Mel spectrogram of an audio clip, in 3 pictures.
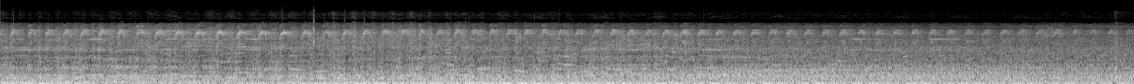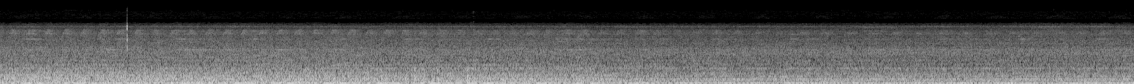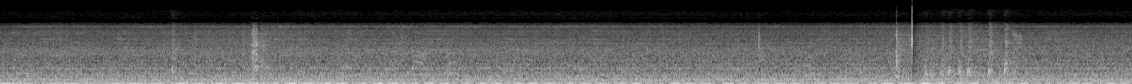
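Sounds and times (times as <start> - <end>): high wheel squeak: 0.0 - 31.2
train wheels rumbling on rails: 0.0 - 34.0.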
